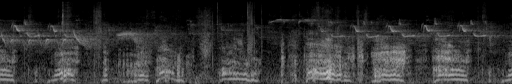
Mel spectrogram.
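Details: Playful puppies on a green grassy meadow bark in quick arched yelps, about two each second, in an uneven steady stream, while small birds chirp thinly in the background.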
